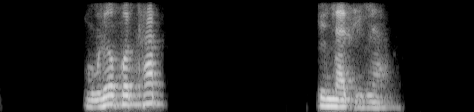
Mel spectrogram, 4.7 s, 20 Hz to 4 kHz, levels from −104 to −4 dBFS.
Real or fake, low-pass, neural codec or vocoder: fake; 3.6 kHz; codec, 44.1 kHz, 7.8 kbps, DAC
